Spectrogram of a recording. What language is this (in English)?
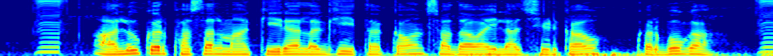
Chhattisgarhi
